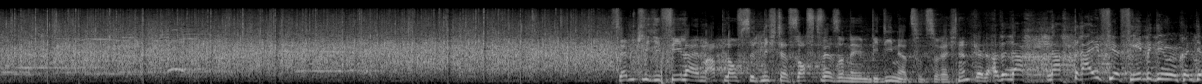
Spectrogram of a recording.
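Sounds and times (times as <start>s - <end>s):
audience clapping: 0.0s - 7.5s
speech: 6.2s - 12.0s.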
